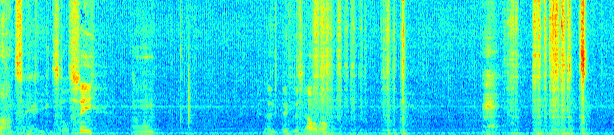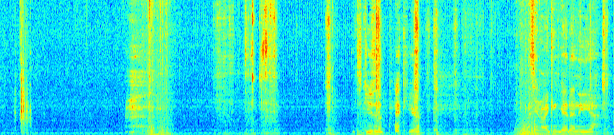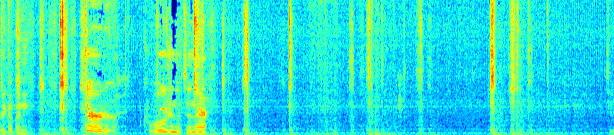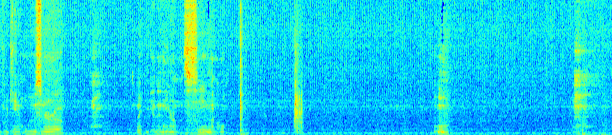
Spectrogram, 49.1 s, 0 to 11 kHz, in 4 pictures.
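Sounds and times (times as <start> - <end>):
metal pick scraping metal: 6.2 - 8.2, 10.0 - 11.8, 16.6 - 17.9, 18.8 - 29.6, 34.3 - 35.6.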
